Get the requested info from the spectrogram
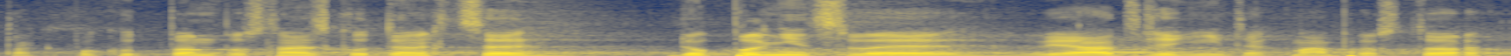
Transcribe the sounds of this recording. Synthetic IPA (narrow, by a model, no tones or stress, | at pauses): t̪ak̚po̞kut̪̚panpo̞slanɛt͡sskot̪ɛnxt͡sɛdo̞pl̩ɲɪt̪svojɛvɪjaːd̪r̝ɛɲiːt̪akmaːpɾo̞st̪o̞ɾ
